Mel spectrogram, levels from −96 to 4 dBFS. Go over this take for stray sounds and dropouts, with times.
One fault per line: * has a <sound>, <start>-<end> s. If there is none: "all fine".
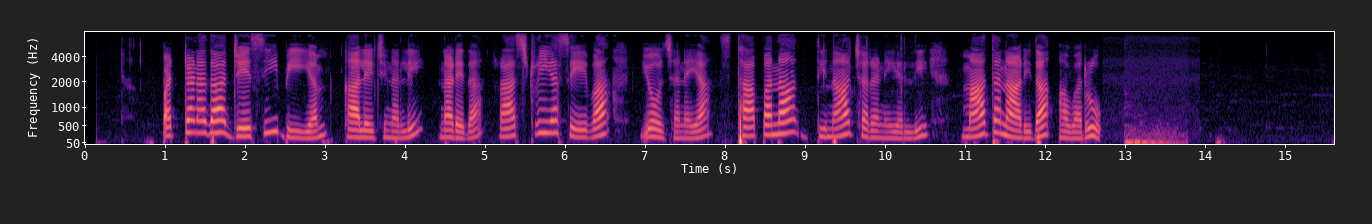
* has a thud, 13.0-13.8 s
